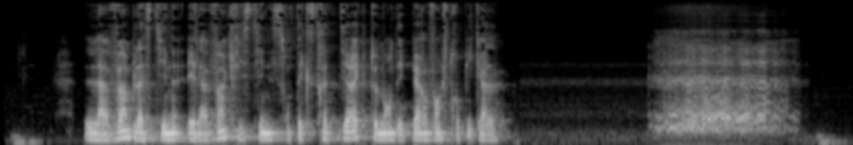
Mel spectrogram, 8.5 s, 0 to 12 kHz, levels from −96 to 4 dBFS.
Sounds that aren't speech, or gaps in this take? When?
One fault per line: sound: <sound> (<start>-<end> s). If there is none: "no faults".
sound: laugh (6.5-8.0 s)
